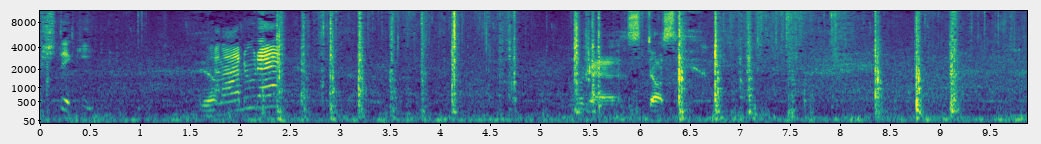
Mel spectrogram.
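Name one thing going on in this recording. A metal tool scrapes and knocks against a muddy tyre.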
